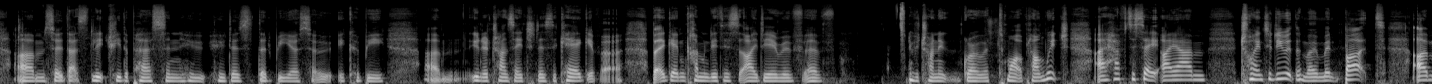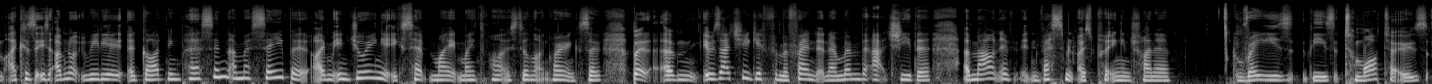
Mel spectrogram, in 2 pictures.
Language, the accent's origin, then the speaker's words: English; United Kingdom; we're immigrants living in this country, um, who obviously we're, we're British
